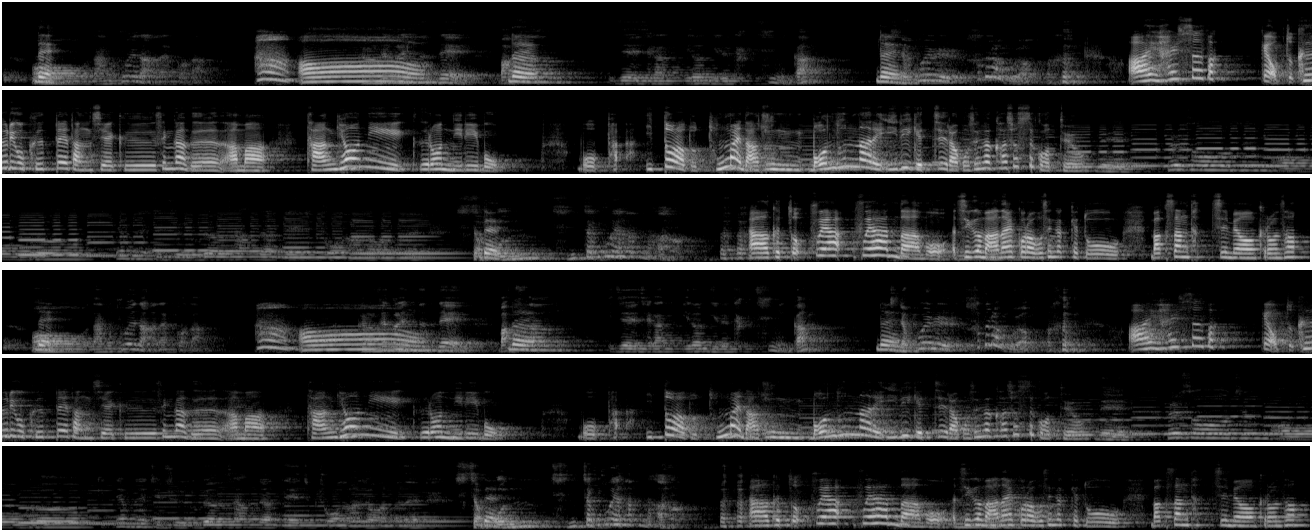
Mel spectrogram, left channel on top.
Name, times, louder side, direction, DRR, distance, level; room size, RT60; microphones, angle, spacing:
voice 1, 0.3-2.0 3.6-5.6 6.1-8.1 8.9-10.7 15.3-15.5 24.0-24.4 24.8-27.0 27.3-33.0 33.4-33.8 35.6-36.4, right 1 dB, 85° right, 2 dB, 2.2 m, -38 dB
voice 2, 2.5-4.3 5.1-5.4 8.7-9.0 11.3-12.2 12.6-15.7 16.2-18.1 18.9-24.0 31.0-31.2 33.7-39.1, left 5 dB, 50° left, 13 dB, 0.7 m, -23 dB
sound 1, 20.4-30.8, left 3 dB, 85° left, 1.3 m, -40 dB
18.0 x 6.8 x 7.0 m, 1.1 s
head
